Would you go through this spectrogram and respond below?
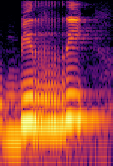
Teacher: تشدید والی را ہے، اس کے نیچے زیر ہے، ہم کیا کریں گے؟ رائے مشددہ کو باریک کر کے پڑھیں گے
